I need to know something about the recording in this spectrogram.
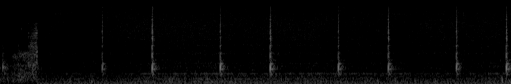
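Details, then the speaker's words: Macintosh 128 with Rev B ROMs and -22 floppy drive, failing to boot from disk: soft, sharp ticks about every half second; drive clicks without loading, track zero sensor suspected faulty. "if we try to boot it still doesn't boot from the diset and I can hear a very faint ticking noise"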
